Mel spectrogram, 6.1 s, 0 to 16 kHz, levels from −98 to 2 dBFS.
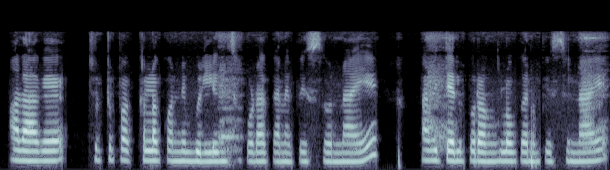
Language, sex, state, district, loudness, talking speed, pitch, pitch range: Telugu, male, Telangana, Hyderabad, -20 LUFS, 100 wpm, 200 Hz, 195-215 Hz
